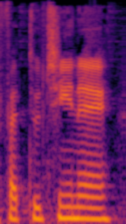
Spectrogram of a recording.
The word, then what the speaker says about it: fettuccine: fettuccine Alfredo is a very common American Italian dish, but Right. in Italian it'd be fettuccine, so you might hear it differently.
